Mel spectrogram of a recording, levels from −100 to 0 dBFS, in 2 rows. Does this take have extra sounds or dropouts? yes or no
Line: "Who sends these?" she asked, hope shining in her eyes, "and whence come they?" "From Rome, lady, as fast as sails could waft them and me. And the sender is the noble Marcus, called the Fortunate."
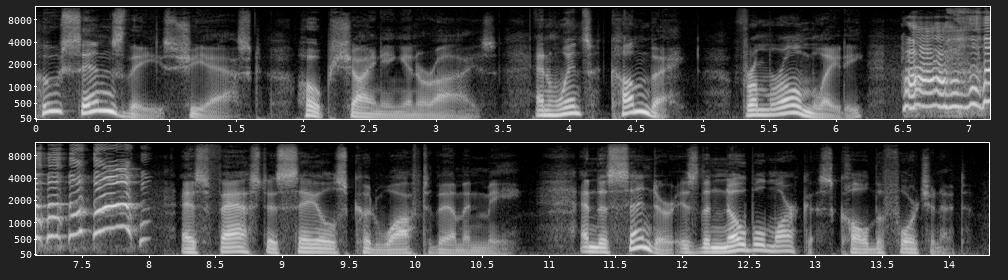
yes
